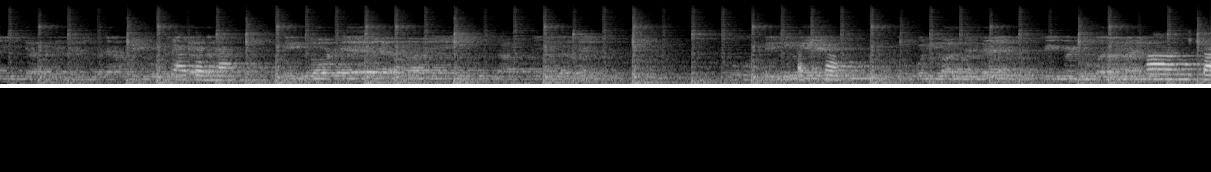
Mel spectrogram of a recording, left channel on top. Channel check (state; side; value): silent; right; digital silence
